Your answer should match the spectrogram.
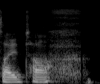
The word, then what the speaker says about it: Saitama: It's pronounced Saitama.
